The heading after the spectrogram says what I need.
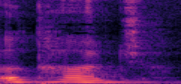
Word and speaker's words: attach: Đọc là attach. Cô có ơ không nhận trọng âm, vậy trọng âm sẽ rơi vào âm tiết thứ hai.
